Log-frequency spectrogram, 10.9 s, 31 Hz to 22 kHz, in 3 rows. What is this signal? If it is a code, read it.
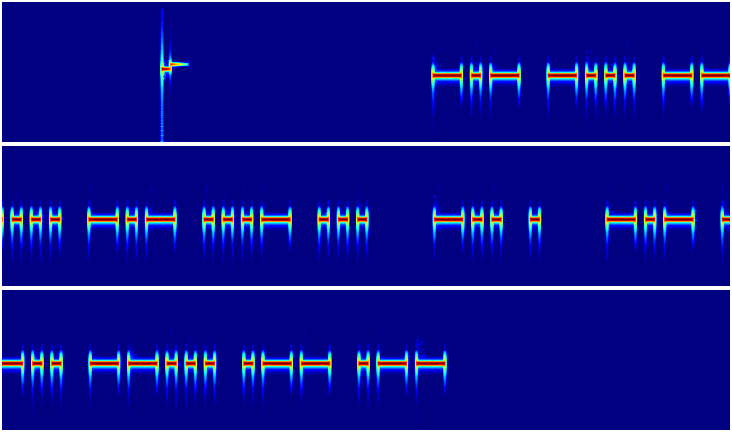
Morse code, heard as a keyed tone, about 25 wpm, 700 Hz. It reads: KB7KVS DE KD7WW
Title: USA Callsign DE Callsign 25wpm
